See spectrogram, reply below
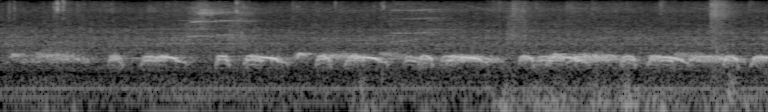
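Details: Spotted dove of Tra Vinh, Vietnam, a contest bird known for many coos, matched against a wild-caught rival; mellow, rounded coos repeated about once a second in linked phrases, with a low background hum.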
